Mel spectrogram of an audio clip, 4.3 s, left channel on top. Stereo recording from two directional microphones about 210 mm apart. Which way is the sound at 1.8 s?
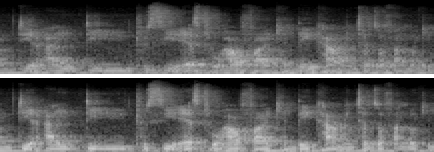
45° right (ahead or behind).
